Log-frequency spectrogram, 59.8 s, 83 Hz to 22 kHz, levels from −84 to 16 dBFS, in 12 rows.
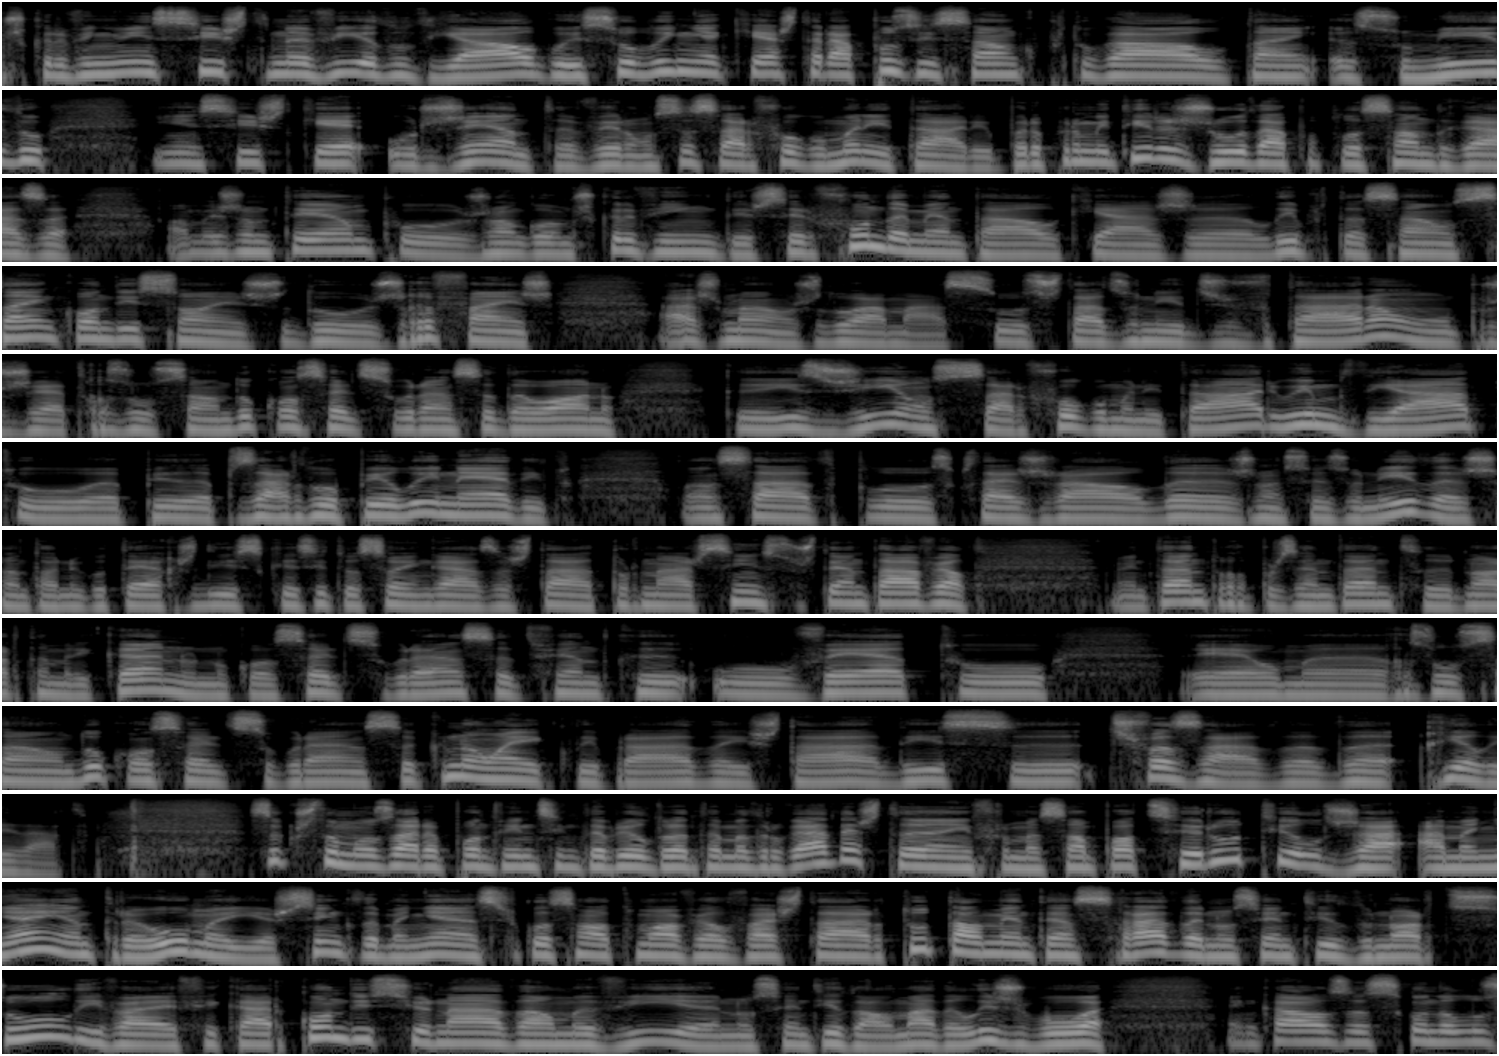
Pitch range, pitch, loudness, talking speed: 150-180 Hz, 160 Hz, -34 LUFS, 180 wpm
